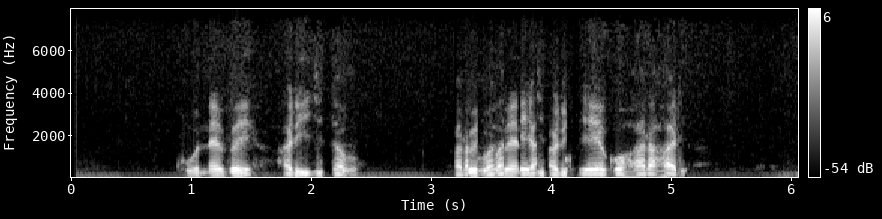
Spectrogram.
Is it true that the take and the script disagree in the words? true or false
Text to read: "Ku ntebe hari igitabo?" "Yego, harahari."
true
